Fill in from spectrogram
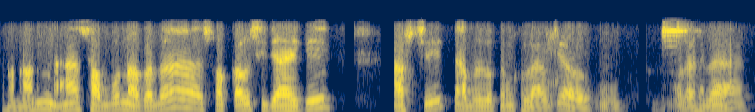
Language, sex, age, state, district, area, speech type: Odia, male, 30-45, Odisha, Kendujhar, urban, conversation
